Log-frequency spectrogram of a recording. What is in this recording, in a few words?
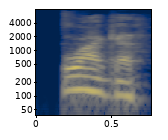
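"uh2ge", Proto-Indo-European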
